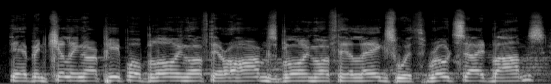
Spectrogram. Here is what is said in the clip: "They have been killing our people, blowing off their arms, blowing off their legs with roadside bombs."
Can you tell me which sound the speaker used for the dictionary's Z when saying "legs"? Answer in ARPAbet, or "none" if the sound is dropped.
Z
